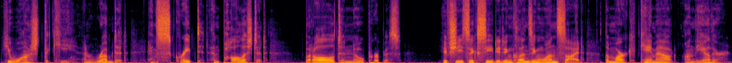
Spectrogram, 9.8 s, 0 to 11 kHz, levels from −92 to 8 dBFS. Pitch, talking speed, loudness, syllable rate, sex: 110 Hz, 195 wpm, -20 LUFS, 5.5 syllables/s, male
